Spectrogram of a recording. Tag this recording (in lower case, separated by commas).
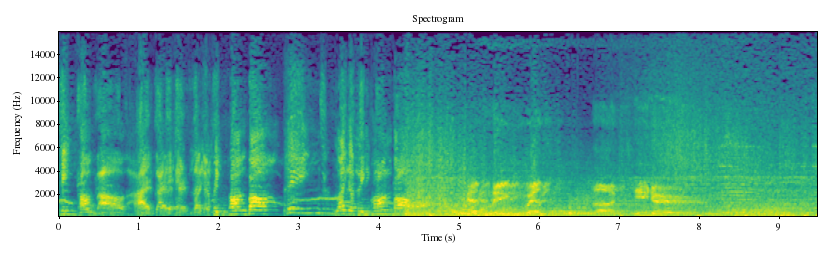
music, speech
